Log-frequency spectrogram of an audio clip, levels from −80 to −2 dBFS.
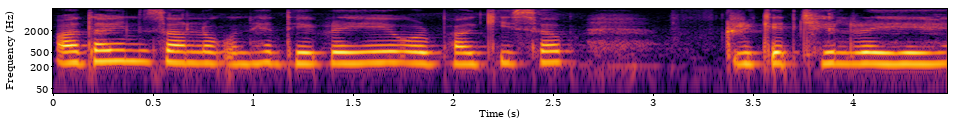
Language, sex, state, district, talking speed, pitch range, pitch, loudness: Hindi, female, Arunachal Pradesh, Papum Pare, 175 wpm, 245-265 Hz, 255 Hz, -15 LUFS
